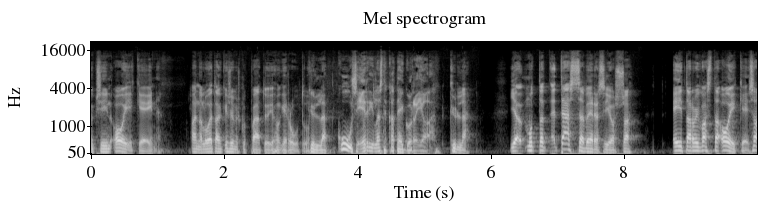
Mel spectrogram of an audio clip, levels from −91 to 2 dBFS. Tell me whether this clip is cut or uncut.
uncut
